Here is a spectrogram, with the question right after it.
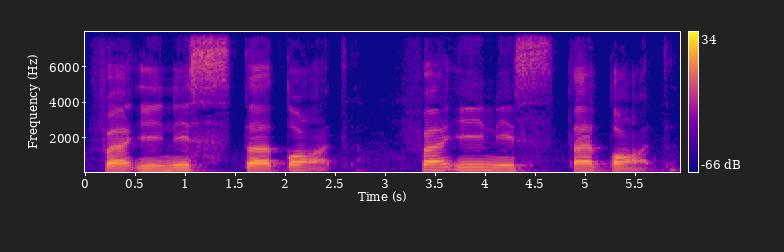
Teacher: Selepas tekanan, kita tekan dulu hujung lidah belakang gigi, lepaskan tekanan berserta dengan keluar sedikit hembusan nafas. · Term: huruf ta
